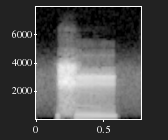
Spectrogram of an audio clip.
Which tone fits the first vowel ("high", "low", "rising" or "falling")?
low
